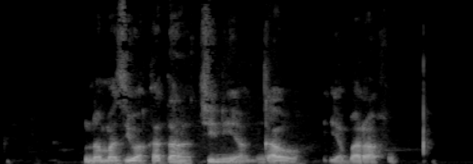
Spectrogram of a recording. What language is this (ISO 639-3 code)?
swa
